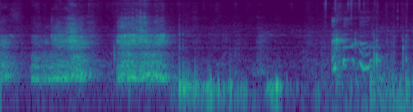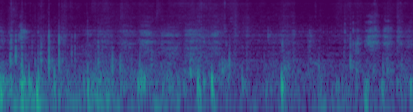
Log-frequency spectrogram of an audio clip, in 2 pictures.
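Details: Five-week-old Kooikerhondje puppies from Quita's litter goofing around indoors: two loud, harmonic yelping bursts in the opening two seconds, then softer grumbling growls and scuffling noises, with a brief voice in the background.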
